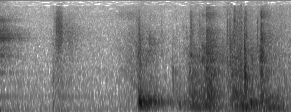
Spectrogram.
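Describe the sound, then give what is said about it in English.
A hotel room door opens with a faint click, then a louder clunk of the latch followed by a brief scraping swing. “He picks up a gun and opens the door.”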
